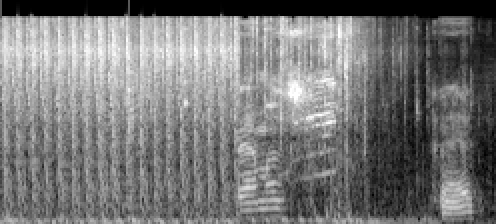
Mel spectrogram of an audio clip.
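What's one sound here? A sniper rifle fires with a loud blast.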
